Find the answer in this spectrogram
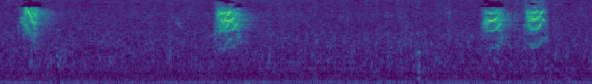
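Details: Call of a female double-collared seedeater meant to stir males: thin, high-pitched chips spaced widely, then a quick pair near the end, four notes total against a quiet background hum.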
